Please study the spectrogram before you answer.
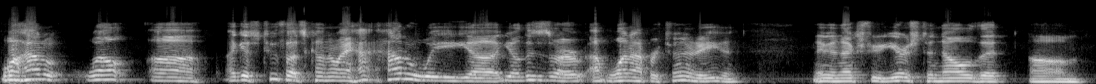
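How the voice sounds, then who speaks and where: A man on a board committee, asking pointed questions at a meeting in a halting, restarting way. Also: fairly high pitch, steady tone, pushed and bright.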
